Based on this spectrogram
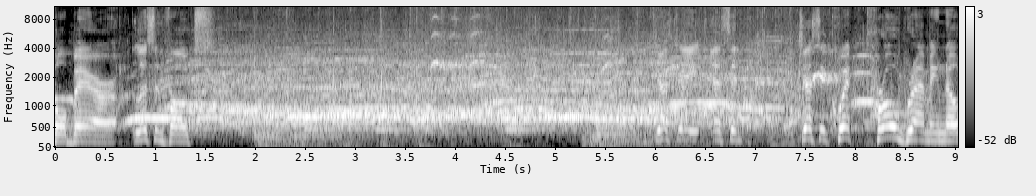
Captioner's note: cheers and applause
